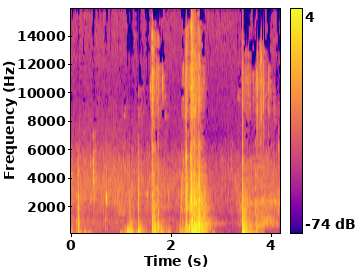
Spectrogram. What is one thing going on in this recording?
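A plastic cooler lid creaks open.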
